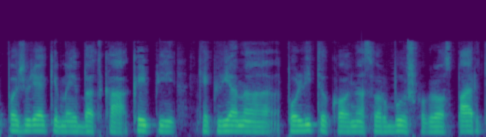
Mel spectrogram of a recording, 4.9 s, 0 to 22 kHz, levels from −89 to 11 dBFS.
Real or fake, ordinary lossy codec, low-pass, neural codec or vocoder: fake; AAC, 32 kbps; 7.2 kHz; codec, 16 kHz, 6 kbps, DAC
